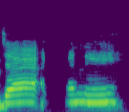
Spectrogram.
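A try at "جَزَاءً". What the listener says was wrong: Jaza panjang kan? Jaza kan 4 atau 5 harokat disebut tadi di ejanya.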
